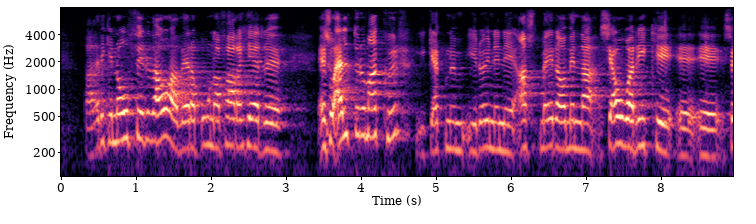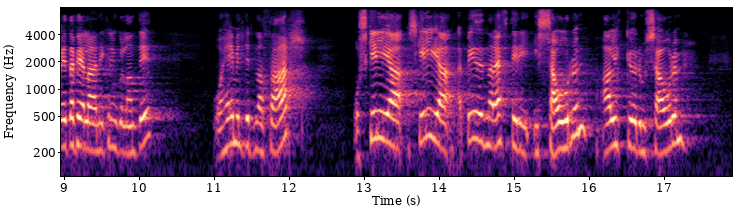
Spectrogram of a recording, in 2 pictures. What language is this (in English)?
Icelandic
